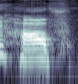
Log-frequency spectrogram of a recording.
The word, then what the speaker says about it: half: जैसे यहाँ पे हाफ, HALF, तो वैसे तो रूल के अकॉर्डिंग एल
